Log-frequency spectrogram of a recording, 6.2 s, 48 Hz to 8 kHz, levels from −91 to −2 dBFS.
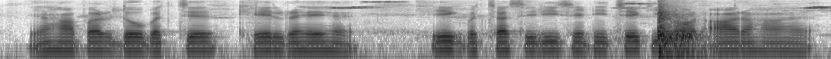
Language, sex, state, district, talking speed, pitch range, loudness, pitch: Maithili, male, Bihar, Supaul, 165 wpm, 105-110 Hz, -27 LUFS, 105 Hz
